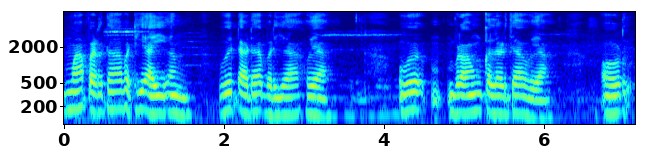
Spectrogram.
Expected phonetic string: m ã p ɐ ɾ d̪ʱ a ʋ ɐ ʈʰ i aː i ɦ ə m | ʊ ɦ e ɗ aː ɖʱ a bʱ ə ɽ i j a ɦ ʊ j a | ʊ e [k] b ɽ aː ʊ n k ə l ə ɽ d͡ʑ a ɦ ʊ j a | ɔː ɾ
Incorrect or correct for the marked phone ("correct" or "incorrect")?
incorrect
